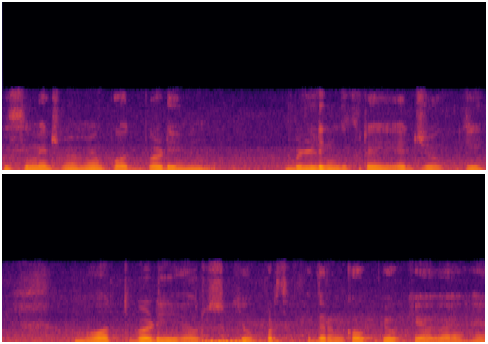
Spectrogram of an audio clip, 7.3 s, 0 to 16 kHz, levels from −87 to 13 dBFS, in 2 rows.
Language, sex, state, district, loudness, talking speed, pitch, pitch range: Hindi, male, Bihar, Sitamarhi, -20 LUFS, 200 wpm, 125 Hz, 120-130 Hz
